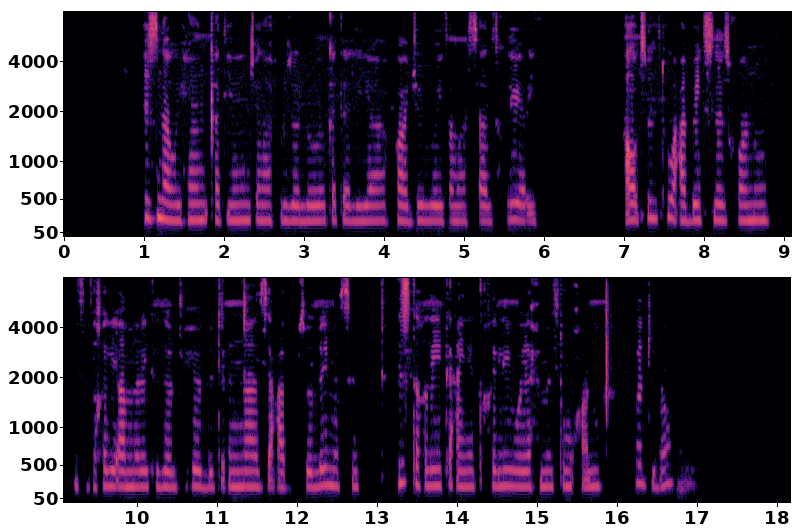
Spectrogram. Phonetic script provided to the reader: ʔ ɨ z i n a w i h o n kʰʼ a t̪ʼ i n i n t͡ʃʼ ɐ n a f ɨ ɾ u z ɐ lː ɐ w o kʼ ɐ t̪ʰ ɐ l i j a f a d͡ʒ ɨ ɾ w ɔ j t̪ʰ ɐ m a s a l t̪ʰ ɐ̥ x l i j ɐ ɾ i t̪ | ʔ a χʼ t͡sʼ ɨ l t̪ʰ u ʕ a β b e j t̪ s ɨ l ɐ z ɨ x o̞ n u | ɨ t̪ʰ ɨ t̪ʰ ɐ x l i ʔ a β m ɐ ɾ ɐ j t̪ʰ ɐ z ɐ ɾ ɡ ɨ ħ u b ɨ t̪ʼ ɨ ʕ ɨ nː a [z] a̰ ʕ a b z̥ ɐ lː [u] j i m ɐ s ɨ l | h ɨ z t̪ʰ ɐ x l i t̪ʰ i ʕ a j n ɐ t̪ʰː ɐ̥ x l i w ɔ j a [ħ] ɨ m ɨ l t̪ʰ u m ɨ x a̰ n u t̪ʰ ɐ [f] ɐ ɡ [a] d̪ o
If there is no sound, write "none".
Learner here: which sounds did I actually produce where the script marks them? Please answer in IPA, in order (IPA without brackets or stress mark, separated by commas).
z, o, ħ, f, i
